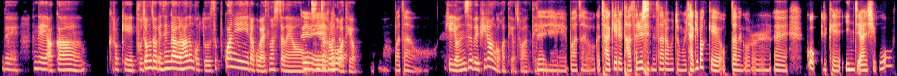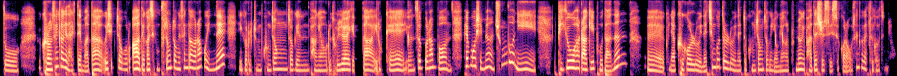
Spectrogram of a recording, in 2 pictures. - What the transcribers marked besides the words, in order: other background noise; laughing while speaking: "수 있는"
- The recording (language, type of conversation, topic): Korean, advice, 친구의 성공과 자꾸 나를 비교하는 마음을 어떻게 관리하면 좋을까요?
